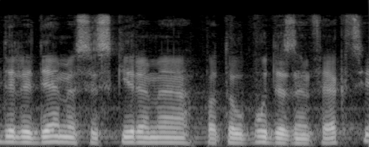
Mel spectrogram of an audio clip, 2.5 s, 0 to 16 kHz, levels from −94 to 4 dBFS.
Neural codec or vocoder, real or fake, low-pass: none; real; 10.8 kHz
